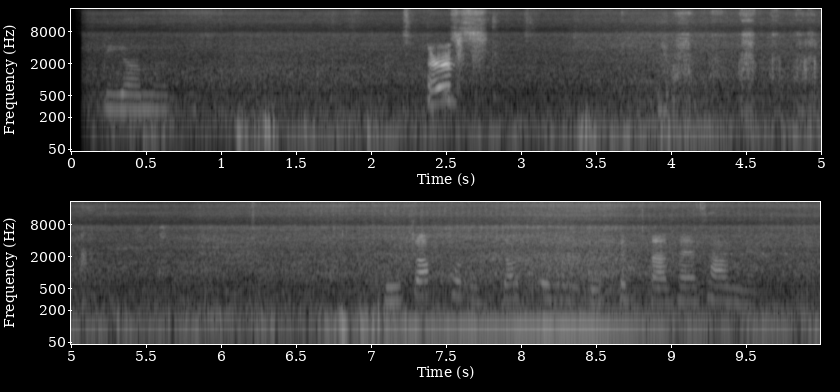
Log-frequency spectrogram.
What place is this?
on a street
